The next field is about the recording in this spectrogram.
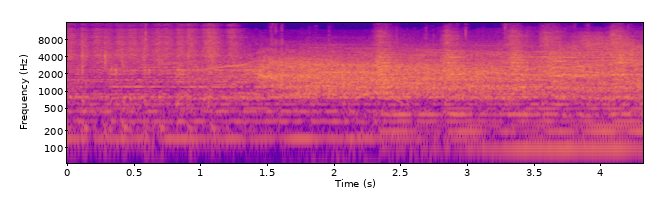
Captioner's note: cheering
